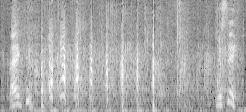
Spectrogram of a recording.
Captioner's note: laughing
